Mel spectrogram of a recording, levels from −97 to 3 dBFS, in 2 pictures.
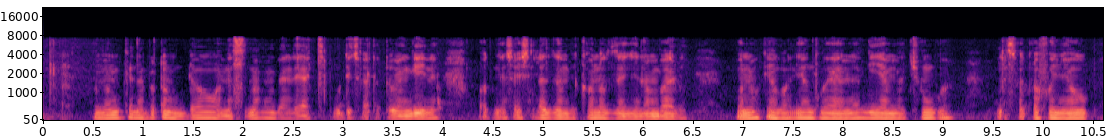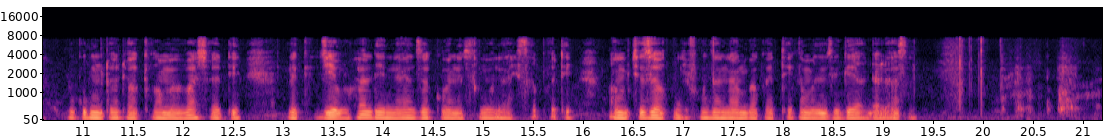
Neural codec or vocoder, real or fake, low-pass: codec, 16 kHz, 16 kbps, FunCodec, trained on Chinese and English, 50 frames a second; fake; 7.2 kHz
